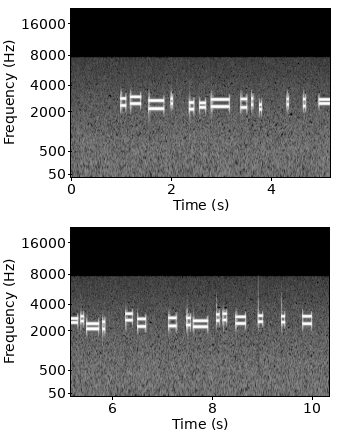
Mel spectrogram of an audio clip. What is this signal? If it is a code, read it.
Pairs of high tones at irregular times. There is no code.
